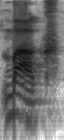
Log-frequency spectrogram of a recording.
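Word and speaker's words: bark: है उसको बोलते हैं बाग आर साइलेंट रहेगा तो इसका जो प्रनंसीएशन होगा वो होगा आप रासायनिक खुरदरी तो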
